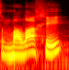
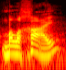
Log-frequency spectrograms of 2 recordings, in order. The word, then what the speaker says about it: Malachi: There's a verse in one of the prophets Malahi uh Malachi for those of you who pronounce it in English.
